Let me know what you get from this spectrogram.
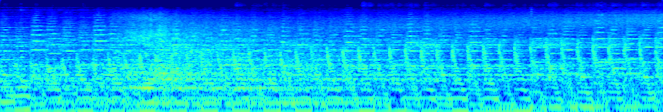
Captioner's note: dramatic lively music; car engines roaring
